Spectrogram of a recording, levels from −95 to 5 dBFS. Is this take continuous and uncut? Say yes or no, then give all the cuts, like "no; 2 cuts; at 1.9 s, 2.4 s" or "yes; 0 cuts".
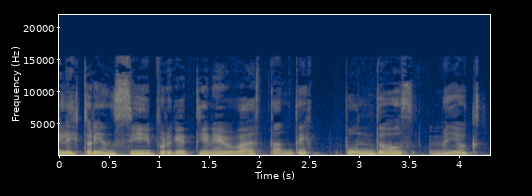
yes; 0 cuts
